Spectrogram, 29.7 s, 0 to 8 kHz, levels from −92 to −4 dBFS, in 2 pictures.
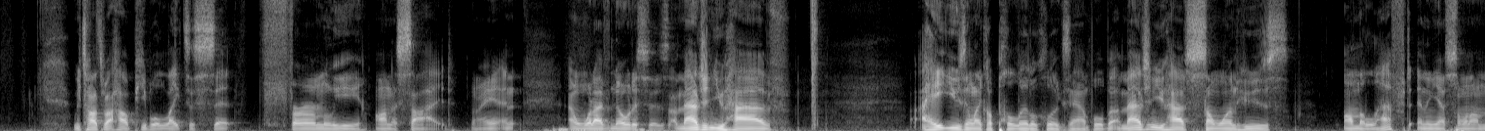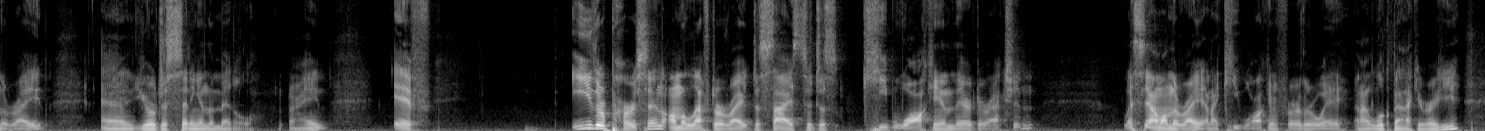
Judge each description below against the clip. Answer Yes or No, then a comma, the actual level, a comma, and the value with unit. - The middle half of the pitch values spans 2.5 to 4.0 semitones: Yes, average, 3.2 semitones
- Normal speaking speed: Yes, average, 180 wpm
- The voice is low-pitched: Yes, very low, 95 Hz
